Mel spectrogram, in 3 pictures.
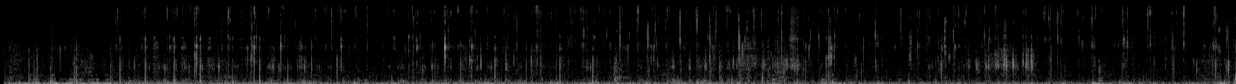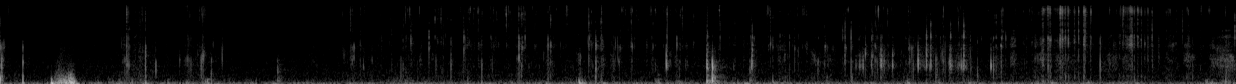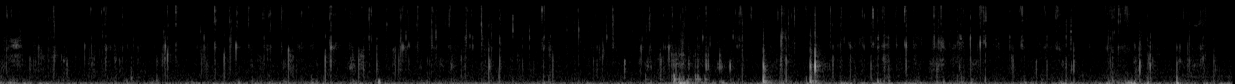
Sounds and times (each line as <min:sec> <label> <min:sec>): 0:00.1 Cat eats its dinner 0:12.7
0:13.5 Cat eats its dinner 0:14.7
0:15.7 Cat eats its dinner 0:37.0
